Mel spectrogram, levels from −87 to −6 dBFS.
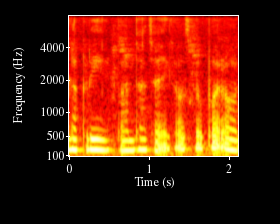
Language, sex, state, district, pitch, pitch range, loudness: Hindi, female, Goa, North and South Goa, 220 Hz, 210-245 Hz, -14 LUFS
